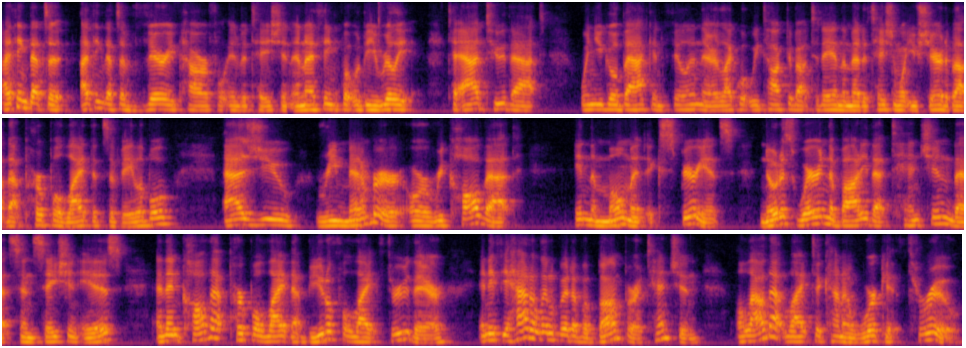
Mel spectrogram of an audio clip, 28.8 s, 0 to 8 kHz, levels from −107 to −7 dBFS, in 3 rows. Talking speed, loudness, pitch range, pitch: 210 wpm, -29 LUFS, 115-140 Hz, 125 Hz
